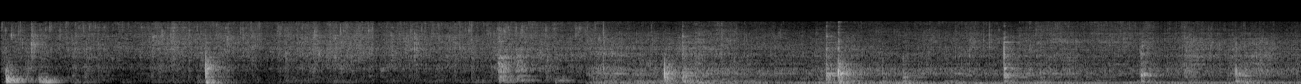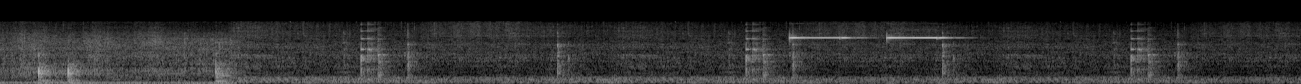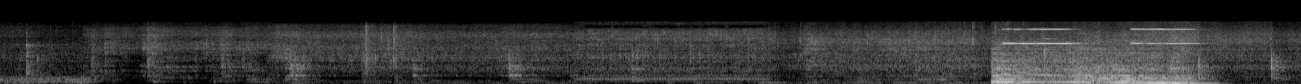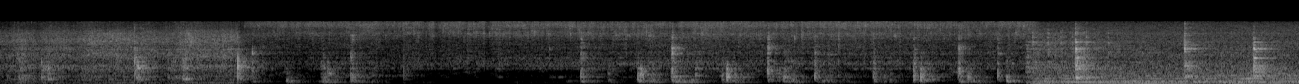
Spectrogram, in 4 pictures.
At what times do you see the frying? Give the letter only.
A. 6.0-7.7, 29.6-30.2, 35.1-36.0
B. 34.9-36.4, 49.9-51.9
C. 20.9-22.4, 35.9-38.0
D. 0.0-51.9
D.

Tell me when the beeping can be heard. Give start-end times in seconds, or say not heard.
20.9-22.4, 35.9-38.0.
